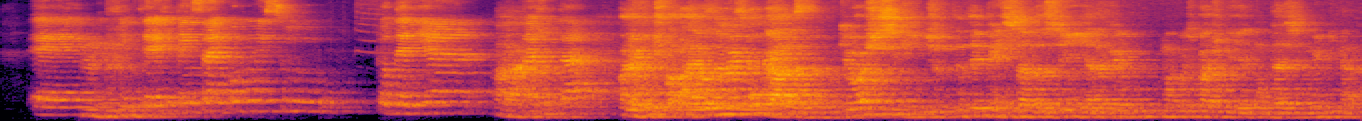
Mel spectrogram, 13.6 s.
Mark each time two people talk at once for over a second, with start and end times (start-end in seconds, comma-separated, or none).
6.2-8.1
